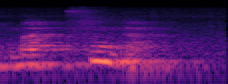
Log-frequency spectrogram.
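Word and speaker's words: 松田: Mazda, exactly speaking, not Mazda, but its Japanese pronunciation is Matsuda.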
